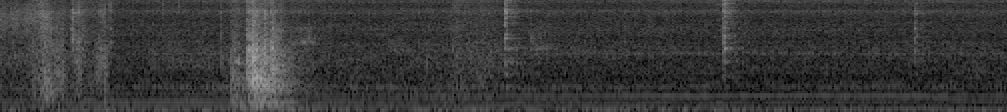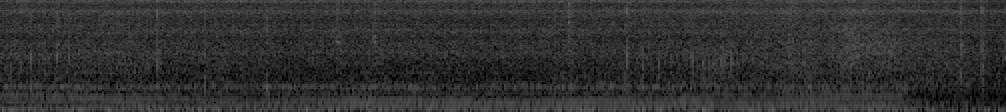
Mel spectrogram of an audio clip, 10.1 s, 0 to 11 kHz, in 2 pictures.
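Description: Super General SGW6100NLED front-loading washing machine humming steadily at the very end of its wash cycle, the hum cutting off shortly before the end. A sharp knock comes about a second in, louder than the hum, with a smaller one just before it.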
